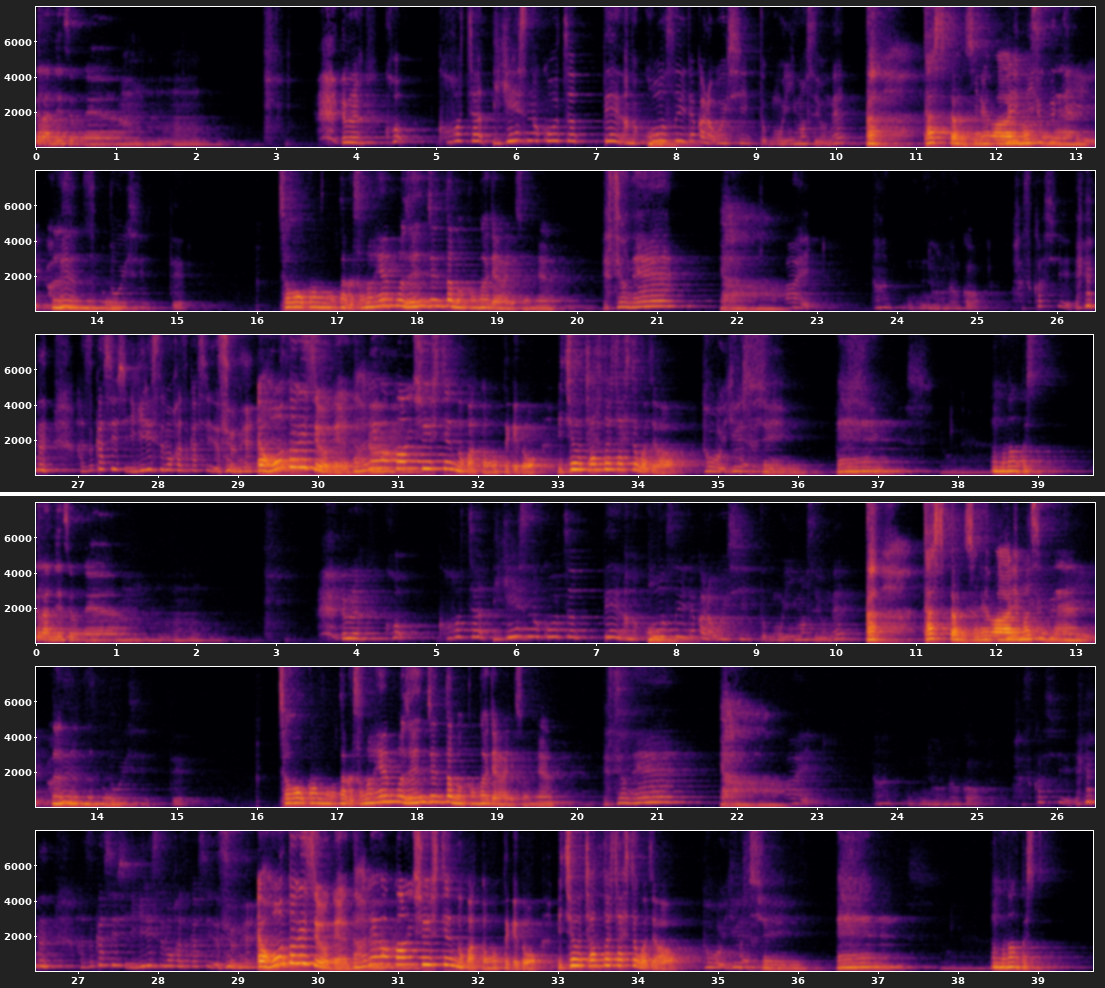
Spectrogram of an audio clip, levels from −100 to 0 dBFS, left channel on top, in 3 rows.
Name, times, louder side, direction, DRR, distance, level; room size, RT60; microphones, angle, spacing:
voice 1, 0.0-1.2 7.6-8.0 10.4-13.1 13.4-14.3 16.3-19.7 21.8-22.6 29.2-32.7 33.1-34.5 35.5-36.1 36.5-37.3 38.4-39.0, right 2 dB, 30° right, 9 dB, 0.7 m, -25 dB
voice 2, 1.0-2.5 2.9-3.0 3.5-4.6 5.0-6.8 7.1-10.1 11.7-13.8 14.2-14.7 14.9-15.1 16.4-16.9 20.3-21.2 22.6-23.0 23.7-25.0 25.5-29.8 30.6-31.3 33.4-33.9 34.8-35.9 36.5-37.4 37.8-38.5, left 2 dB, 80° left, 10 dB, 0.9 m, -37 dB
27.5 x 10.5 x 3.4 m, 1.5 s
head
